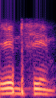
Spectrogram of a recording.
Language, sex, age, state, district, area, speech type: Hindi, male, 18-30, Uttar Pradesh, Chandauli, urban, conversation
